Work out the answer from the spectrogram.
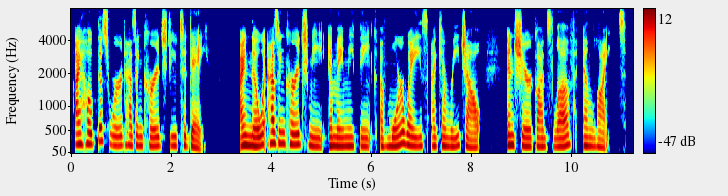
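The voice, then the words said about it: Slightly rough, recovering voice. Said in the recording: “bearing with me and my voice. I was sick over the holidays ... my voice sounded like a frog ... I feel like my voice is still kind of trying to get back to normal”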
